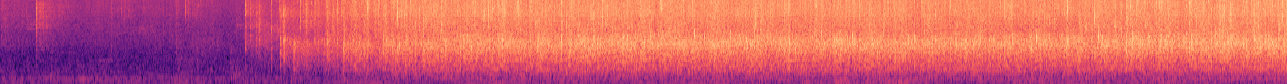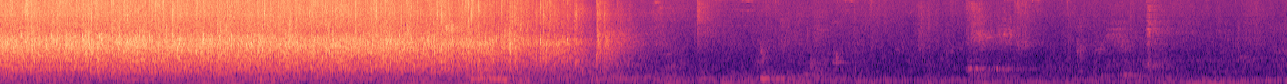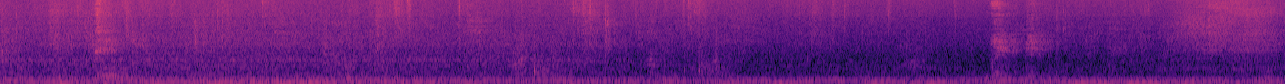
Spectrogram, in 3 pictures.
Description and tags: Short Occurs applause just before concert
applause, occurs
